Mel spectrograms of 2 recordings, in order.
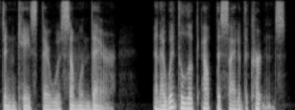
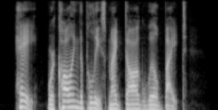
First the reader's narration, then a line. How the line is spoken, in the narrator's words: shouted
